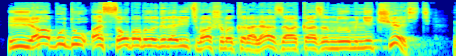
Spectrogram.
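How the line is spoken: Thunderous voice. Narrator (Russian): громовым голосом поведал нам Алотха Алирох

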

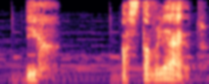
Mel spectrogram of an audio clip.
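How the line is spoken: Whisper. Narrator (Russian): прошептал Катберт

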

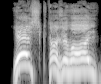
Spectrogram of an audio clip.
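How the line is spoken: Loud question. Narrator (Russian): громко спросил конь-ветерок

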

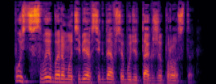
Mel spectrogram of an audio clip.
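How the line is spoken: Plain. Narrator (Russian): сказал он

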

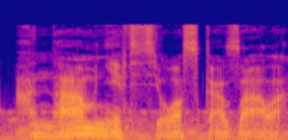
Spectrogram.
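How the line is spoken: Whispered. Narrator (Russian): прошептал он

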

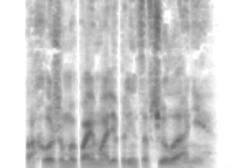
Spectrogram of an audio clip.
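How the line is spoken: Robber's hiss. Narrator (Russian): прошипел один из разбойников

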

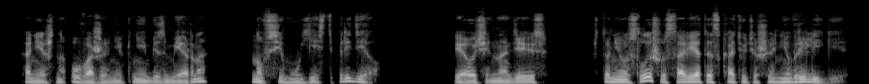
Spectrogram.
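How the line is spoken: Grumbling. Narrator (Russian): пробурчал он

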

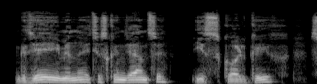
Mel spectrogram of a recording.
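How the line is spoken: Calm question. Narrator (Russian): спокойно спрашивал король вестового

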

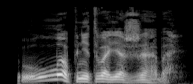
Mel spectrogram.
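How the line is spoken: Resigned sigh. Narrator (Russian): обреченно вздохнул тот

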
